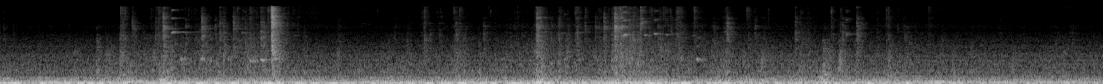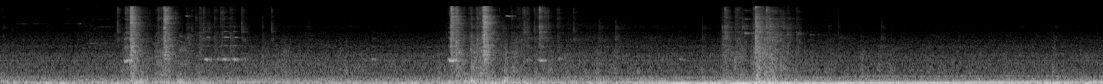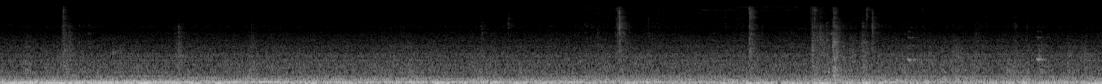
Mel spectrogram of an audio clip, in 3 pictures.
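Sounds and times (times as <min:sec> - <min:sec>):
bus body rattling: 0:00.0 - 0:33.0
bus engine rumble: 0:00.0 - 0:33.0.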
